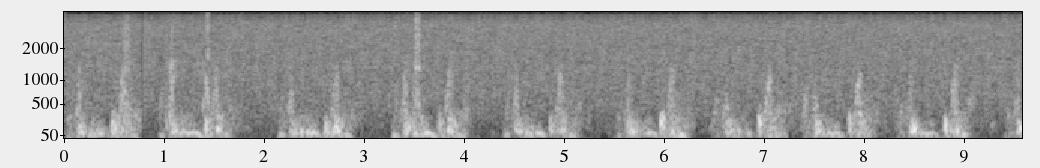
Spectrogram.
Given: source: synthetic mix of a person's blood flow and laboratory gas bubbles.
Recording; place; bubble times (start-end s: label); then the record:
Doppler ultrasound of blood flow; precordium
0.52-0.71 s: bubbles
0.99-1.13 s: bubbles
1.36-1.48 s: bubbles
3.38-3.63 s: bubbles
From the record:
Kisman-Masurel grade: 221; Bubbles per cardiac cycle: several, 3 to 8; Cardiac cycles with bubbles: 10 to 50%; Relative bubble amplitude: barely perceptible (0.100 to 0.250); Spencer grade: 2 (many but less than half of the cardiac periods contain bubble signals, singularly or in groups); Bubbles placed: only in the low amplitude regions of the cardiac cycle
